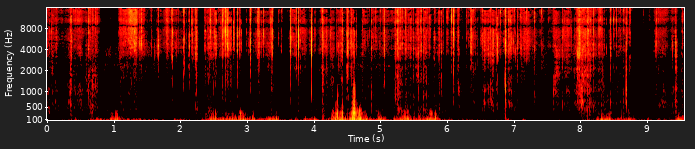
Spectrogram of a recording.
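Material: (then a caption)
Aluminium foil. A small, thin sheet of aluminium foil, crumpled into a hollow shape, is held in the fingertips and crinkled and squeezed by hand outdoors over grass, with more foil pieces lying untouched on the grass nearby. Dense, irregular crinkling and crunching crackles come in bursts over soft low thumps. The squeezing swells to its loudest just before the midpoint, then eases into quieter rustling.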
